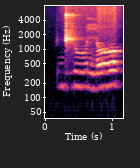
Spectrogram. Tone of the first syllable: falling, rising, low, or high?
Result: low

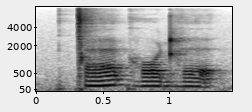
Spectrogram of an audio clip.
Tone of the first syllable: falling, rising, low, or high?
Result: rising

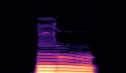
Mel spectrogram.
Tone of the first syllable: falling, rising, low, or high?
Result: falling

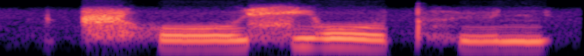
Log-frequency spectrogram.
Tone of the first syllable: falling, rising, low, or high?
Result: rising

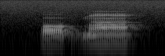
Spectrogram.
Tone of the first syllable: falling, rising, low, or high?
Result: low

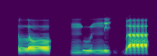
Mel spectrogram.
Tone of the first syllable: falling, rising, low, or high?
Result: high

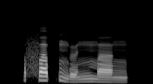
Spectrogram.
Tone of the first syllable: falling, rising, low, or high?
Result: high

